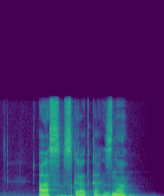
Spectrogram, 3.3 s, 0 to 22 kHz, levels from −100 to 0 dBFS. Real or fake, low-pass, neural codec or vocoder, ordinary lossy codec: real; 10.8 kHz; none; none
